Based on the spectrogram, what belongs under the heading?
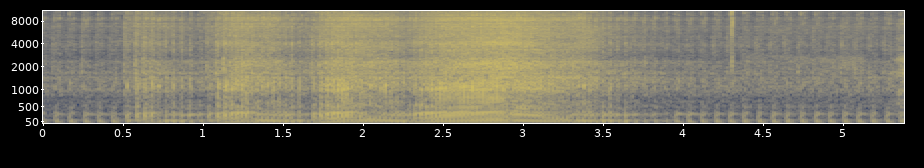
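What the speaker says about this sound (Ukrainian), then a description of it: "Давайте послухаємо вихлоп." A Shineray Tricker 250 motorcycle exhaust idles with a rapid, lumpy putter, briefly swelling louder as the throttle is blipped, then settling back to a steady idle.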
